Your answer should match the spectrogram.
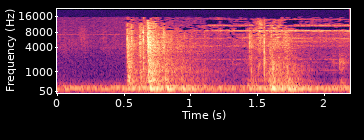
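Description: Two heavy door slams about a second apart, loud and close, each a sharp crashing thud with a rattling tail, over a low steady hum.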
